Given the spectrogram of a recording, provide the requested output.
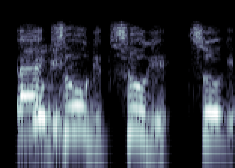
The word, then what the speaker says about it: Zug: Como é que se pronuncia em alemão? Que tem o Crypto Valley. Lá você chega lá no canto. Tsug.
